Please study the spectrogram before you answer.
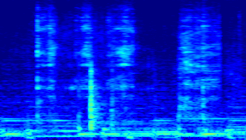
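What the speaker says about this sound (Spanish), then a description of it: "simplemente incorporamos los frutos secos y removemos" Nuts being stirred into a thick, dense chocolate mixture in a pan, heard as a few close scraping and clinking spoon strokes with a soft sizzle beneath.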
